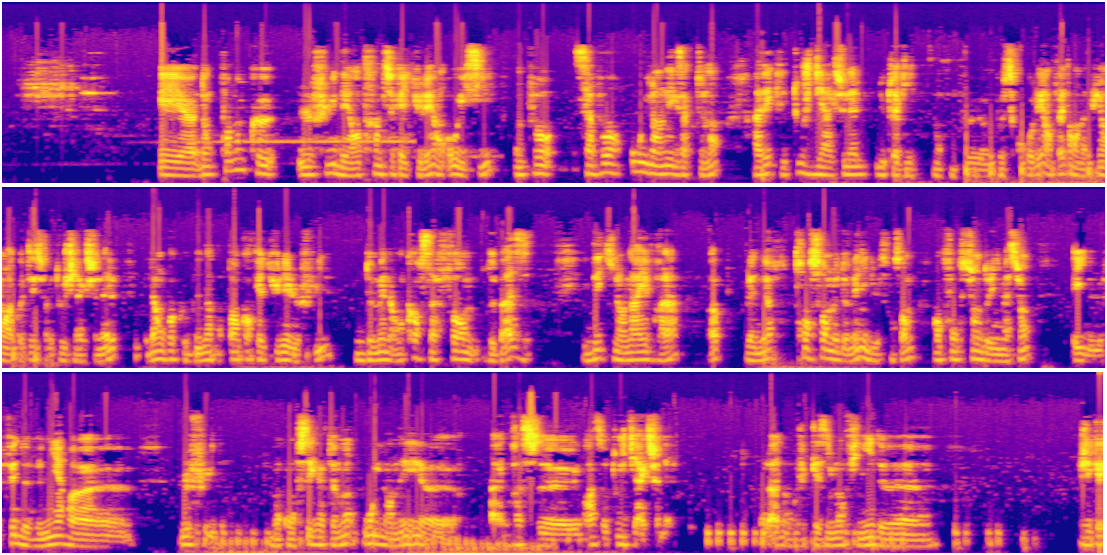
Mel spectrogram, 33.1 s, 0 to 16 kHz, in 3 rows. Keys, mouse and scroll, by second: 8.9 Right, 9.6 Right, 9.9 Right, 10.2 Right, 10.4 Right, 10.6 Right, 10.9 Right, 11.1 Right, 11.4 Right, 12.4 Left, 13.0 Right, 13.4 Left, 13.6 Left, 14.0 Right, 14.2 Right, 24.0 Left, 24.2 Left, 24.4 Left, 24.5 Left, 24.7 Left, 25.0 Left, 25.2 Left, 25.4 Left, 25.7 Left, 25.9 Right, 26.1 Right, 26.3 Right, 26.5 Right, 26.6 Right, 26.8 Right, 27.0 Right, 27.1 Right, 27.2 Right, 27.4 Right, 27.6 Right, 27.8 Right, 28.0 Right, 28.1 Right, 28.3 Right, 28.4 Right, 28.6 Right, 29.1 Left, 29.4 Left, 29.6 Left, 29.8 Right, 30.0 Right, 30.2 Right, 30.5 Left, 30.8 Right, 31.0 Right, 31.6 Left, 32.0 Left, 32.3 Right, 32.8 Right.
